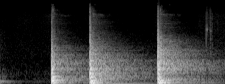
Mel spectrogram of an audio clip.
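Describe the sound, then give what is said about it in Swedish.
Three loud, solid knocks on wood in an uneven rhythm with a short gap after the first two. Each hit rings briefly before fading, with no talking. “Skulle ni knacka en gång?”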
